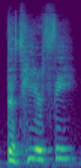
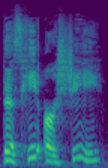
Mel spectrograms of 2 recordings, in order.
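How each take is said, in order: First: Said in the usual way. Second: Slow, dragged imitation of the preacher; lightly mimicking a slurring preacher, slowed down; mock slurred. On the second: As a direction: drag the words out like a tipsy speaker. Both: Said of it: "he didn't go back and say".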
